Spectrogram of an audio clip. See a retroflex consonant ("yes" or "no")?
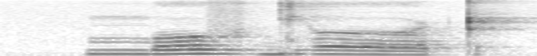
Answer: yes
